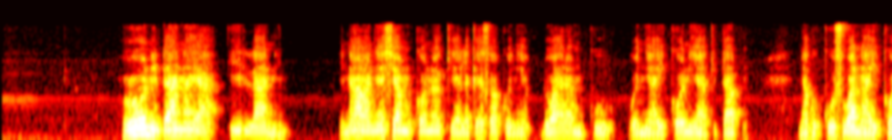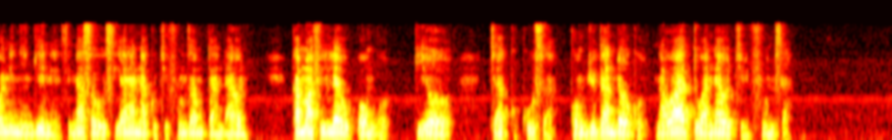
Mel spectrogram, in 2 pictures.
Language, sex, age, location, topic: Swahili, male, 50+, Nairobi, education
